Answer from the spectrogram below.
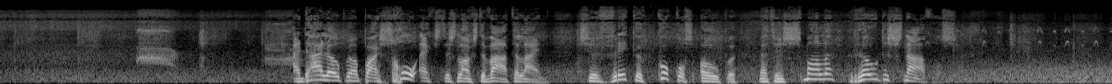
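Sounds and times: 
steady hiss of noise: 0.0s - 11.1s
black-headed gulls calling: 1.4s - 4.7s, 6.7s - 11.1s
speech: 2.9s - 9.6s.

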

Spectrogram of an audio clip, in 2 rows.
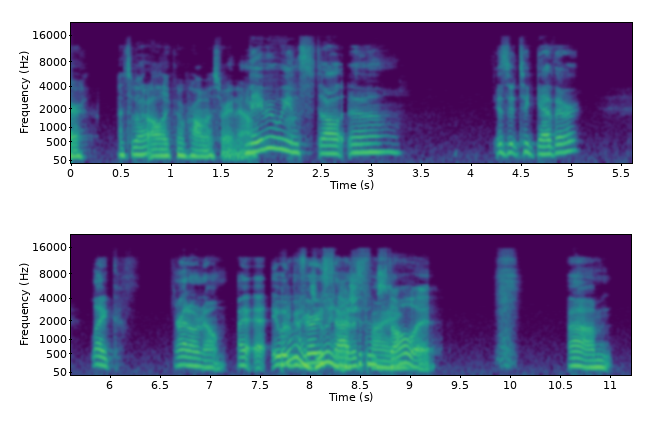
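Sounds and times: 
speech: 0.0s - 3.4s, 4.2s - 5.1s, 5.8s - 11.0s
sniffle: 9.8s - 10.2s.

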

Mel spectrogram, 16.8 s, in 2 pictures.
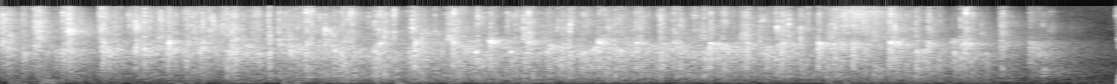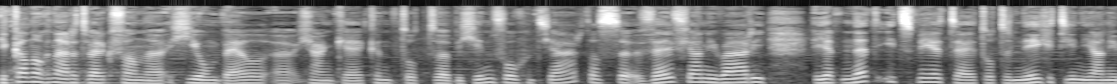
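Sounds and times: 
audience applause: 0.0s - 8.2s
speech: 8.5s - 16.7s.

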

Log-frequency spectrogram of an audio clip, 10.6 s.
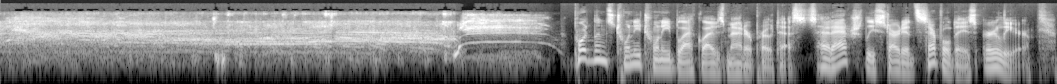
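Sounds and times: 
protest crowd cheering and shouting: 0.0s - 5.6s
speech: 5.8s - 10.5s.

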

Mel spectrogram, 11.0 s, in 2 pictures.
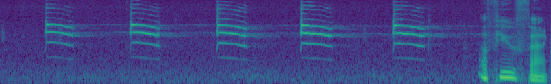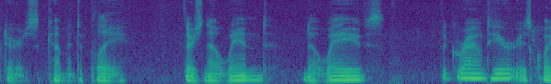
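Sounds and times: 
blue jay call echoing: 0.0s - 5.2s
speech: 4.8s - 6.8s, 7.4s - 11.0s.

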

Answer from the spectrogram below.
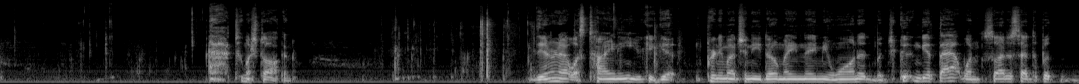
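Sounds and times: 
person sipping water: 0.0s - 2.1s, 3.6s - 5.3s
speech: 2.4s - 3.1s, 5.3s - 10.7s.

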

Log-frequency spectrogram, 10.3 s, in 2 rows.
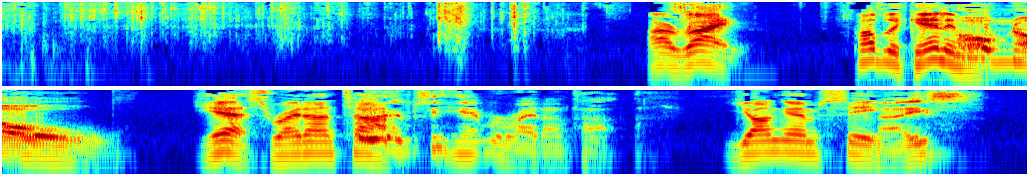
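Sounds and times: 
trading card pack plastic wrapper being torn open: 0.0s - 4.4s
speech: 3.2s - 10.0s.

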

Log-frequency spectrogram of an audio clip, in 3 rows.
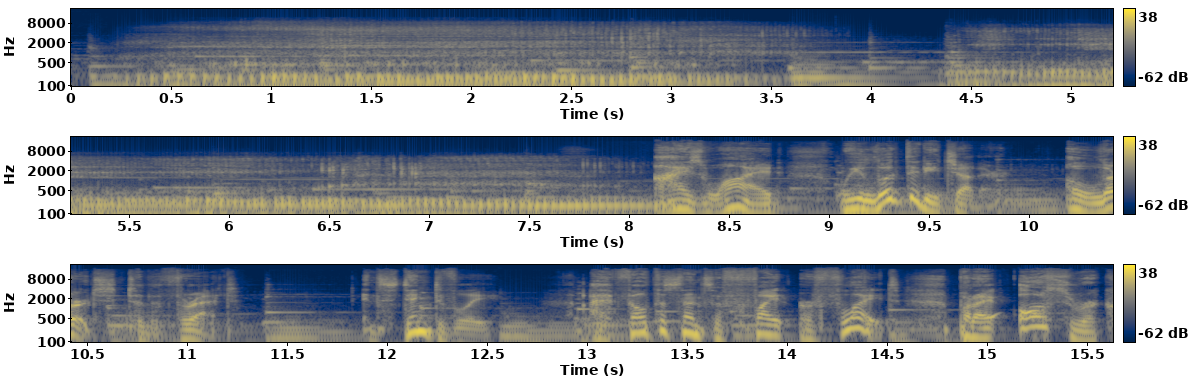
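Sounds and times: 
fierce monster growl: 0.1s - 8.4s
speech: 8.2s - 11.3s, 12.0s - 15.6s.

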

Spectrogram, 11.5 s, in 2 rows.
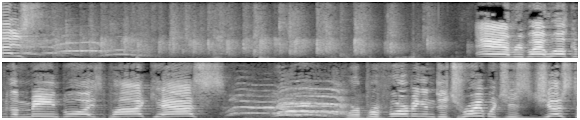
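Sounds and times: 
audience clapping at a live podcast show in Detroit: 0.0s - 4.8s
speech: 5.1s - 7.9s, 8.5s - 11.4s.

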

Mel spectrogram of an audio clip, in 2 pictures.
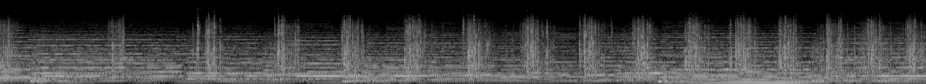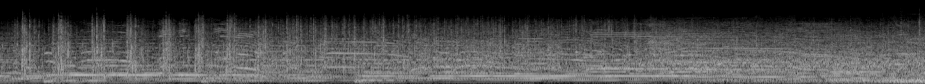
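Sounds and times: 
crowd clapping slowly: 0.0s - 18.5s.

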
